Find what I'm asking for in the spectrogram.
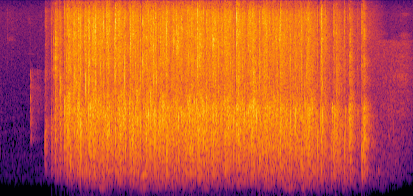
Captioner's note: applause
